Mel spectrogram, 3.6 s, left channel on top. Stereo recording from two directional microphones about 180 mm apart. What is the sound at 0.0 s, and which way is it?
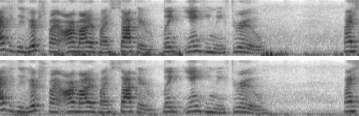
A woman's voice, 20° left (ahead or behind).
